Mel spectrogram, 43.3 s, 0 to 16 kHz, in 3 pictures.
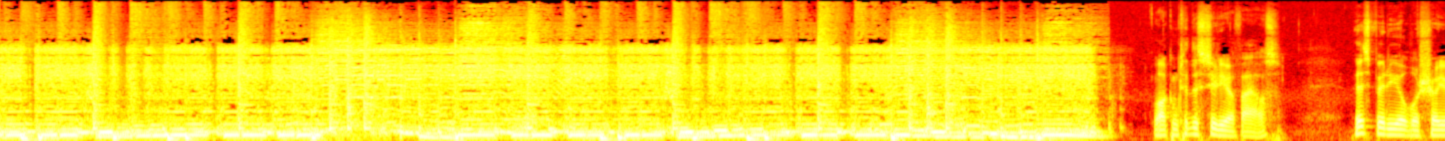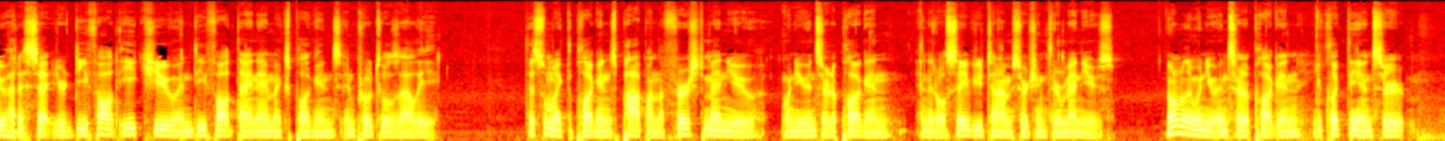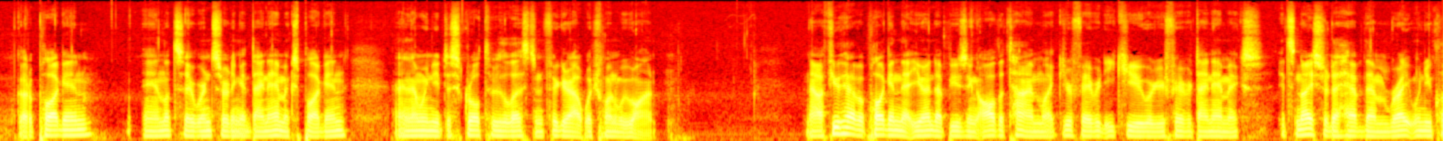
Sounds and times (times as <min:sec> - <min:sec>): Speech: 0:11.5 - 0:12.9, 0:13.6 - 0:18.9, 0:19.7 - 0:35.6, 0:37.0 - 0:43.3.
